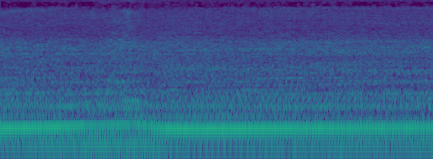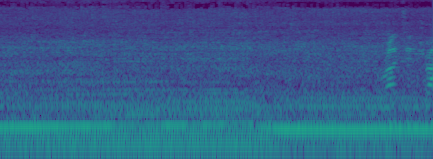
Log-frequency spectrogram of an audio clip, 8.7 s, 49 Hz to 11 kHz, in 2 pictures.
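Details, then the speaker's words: 2001 Ford E450 dual-rear-wheel cutaway, 7.3 Power Stroke diesel, cruising at about 50 mph: steady low droning hum. Owner believes it's tire noise; his mechanic said tires or possibly the rear diff, unconfirmed. "Like I said, you hear the noise. I believe that's a tire noise. Again, I'm not a mechanic."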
